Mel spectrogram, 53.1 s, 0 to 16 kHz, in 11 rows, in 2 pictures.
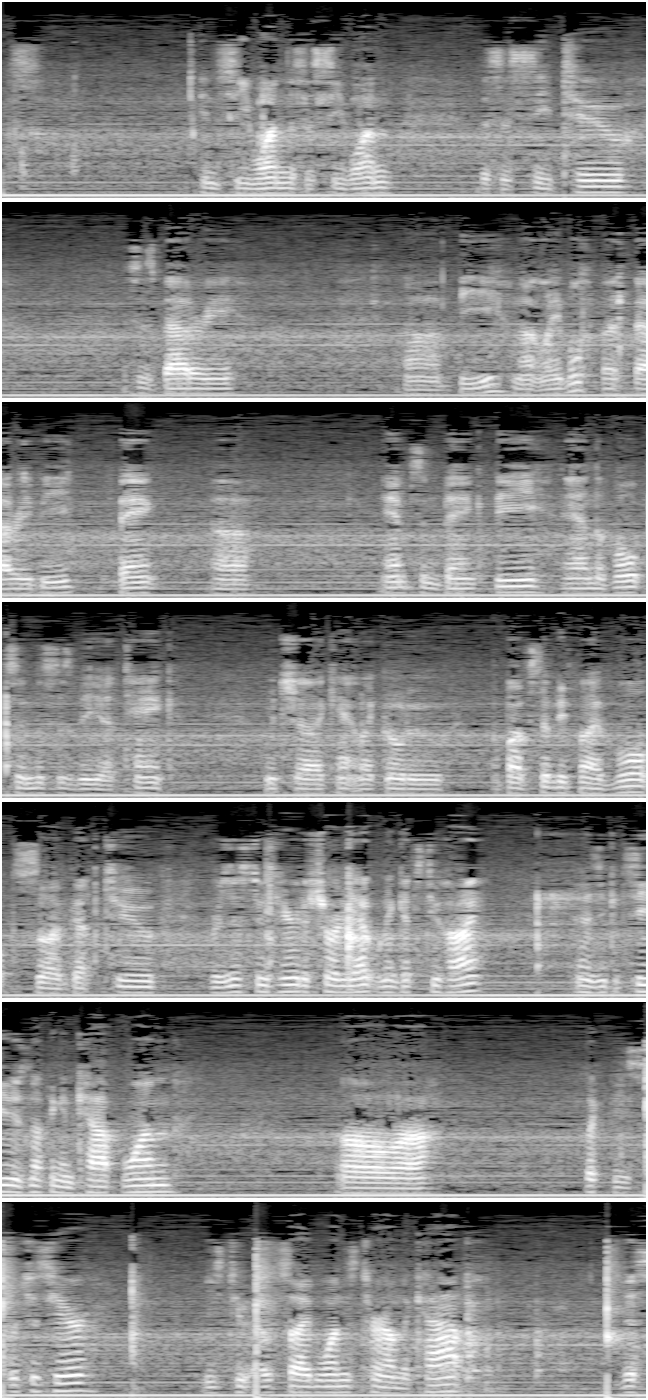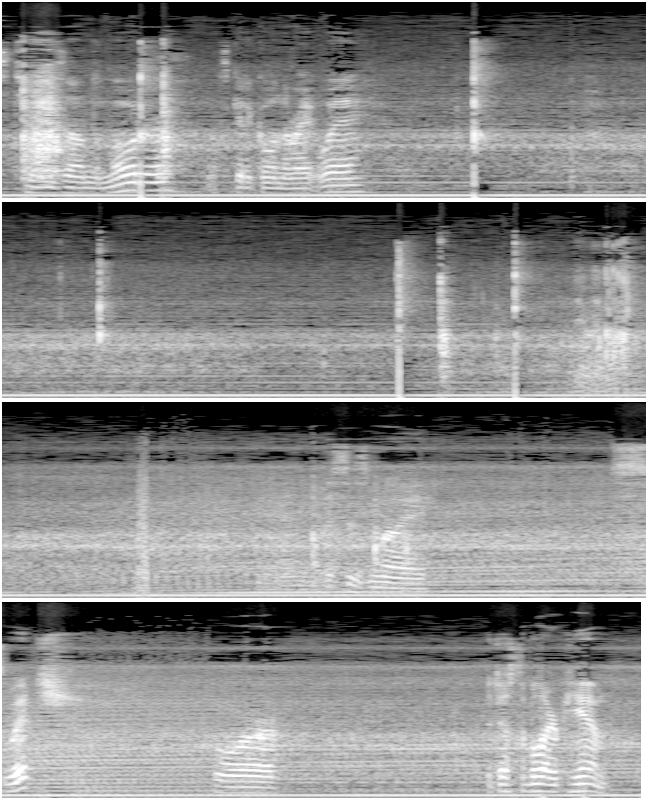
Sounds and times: Speech: 0:00.0 - 0:00.3, 0:01.4 - 0:03.0, 0:03.6 - 0:04.8, 0:05.8 - 0:06.6, 0:07.8 - 0:11.6, 0:12.5 - 0:15.8, 0:16.4 - 0:25.6, 0:26.6 - 0:27.4, 0:28.5 - 0:29.8, 0:30.5 - 0:32.6, 0:33.6 - 0:36.6, 0:42.9 - 0:43.5, 0:45.6 - 0:46.8, 0:48.0 - 0:49.0, 0:49.8 - 0:50.5, 0:51.9 - 0:53.0.

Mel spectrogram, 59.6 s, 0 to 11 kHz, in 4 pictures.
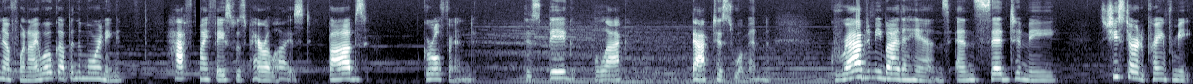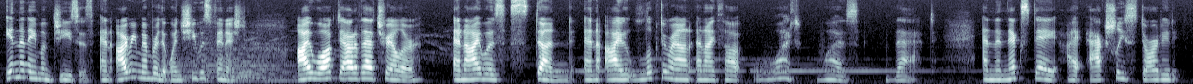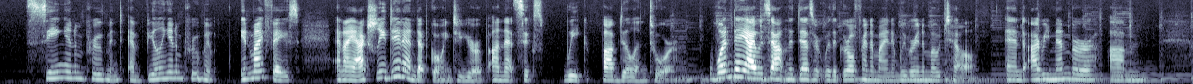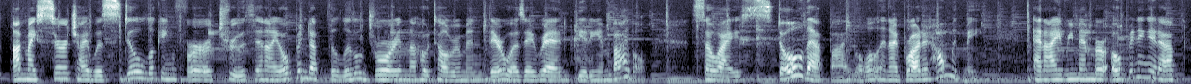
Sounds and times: Female speech, woman speaking: 0:00.0 - 0:04.6, 0:05.3 - 0:06.0, 0:06.6 - 0:07.9, 0:08.7 - 0:09.6, 0:10.4 - 0:13.2, 0:13.8 - 0:18.0, 0:18.6 - 0:26.6, 0:27.2 - 0:44.2, 0:44.9 - 0:52.8, 0:53.4 - 0:57.0, 0:57.6 - 0:59.6
Music: 0:00.0 - 0:28.5, 0:38.2 - 0:59.6.

